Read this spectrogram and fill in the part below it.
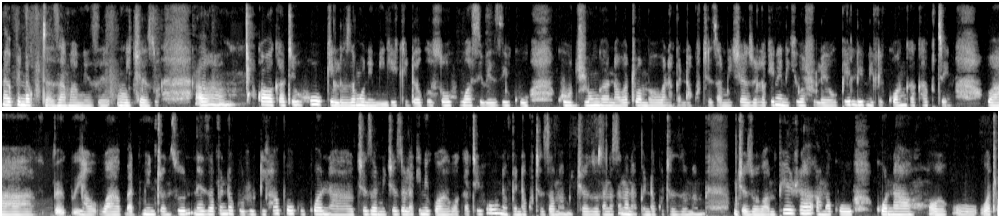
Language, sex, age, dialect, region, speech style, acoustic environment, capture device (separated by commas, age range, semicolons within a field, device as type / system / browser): Swahili, female, 25-34, Kenya - Nairobi Sheng-influenced, Kenya, nervous, nature, mobile / Linux / Chrome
